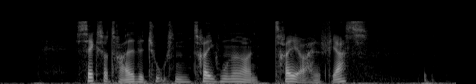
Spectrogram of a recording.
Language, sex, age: Danish, male, 40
